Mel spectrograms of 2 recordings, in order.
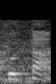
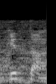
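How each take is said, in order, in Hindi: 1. पहला स्वर 'u' की ध्वनि है। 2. पहला स्वर 'i' की ध्वनि है। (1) "काफ पर जम्मा ला रहे हैं" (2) "काफ के नीचे ज़ेर है"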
